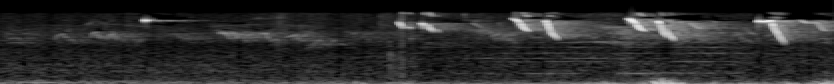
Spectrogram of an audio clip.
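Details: Saffron finch (canário-da-terra) in classic song, opening with soft thin whistles, then building into loud high descending notes repeated about twice a second, with some low thumping in the background.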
